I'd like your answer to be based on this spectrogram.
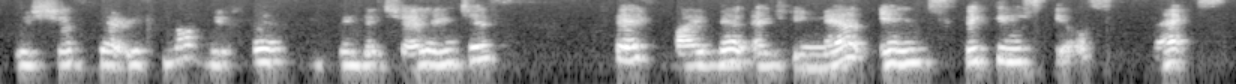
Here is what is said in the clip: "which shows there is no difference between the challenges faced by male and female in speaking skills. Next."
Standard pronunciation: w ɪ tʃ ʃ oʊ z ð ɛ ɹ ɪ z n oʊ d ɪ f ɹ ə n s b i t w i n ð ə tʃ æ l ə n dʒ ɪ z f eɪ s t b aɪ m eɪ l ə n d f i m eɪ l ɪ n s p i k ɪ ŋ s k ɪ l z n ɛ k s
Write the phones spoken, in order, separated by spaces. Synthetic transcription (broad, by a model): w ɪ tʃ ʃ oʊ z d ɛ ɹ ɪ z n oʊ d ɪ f ə s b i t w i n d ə tʃ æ l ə n dʒ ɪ s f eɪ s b aɪ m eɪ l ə n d f i m eɪ l ɪ n s p i k ɪ ŋ s k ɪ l s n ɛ k s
